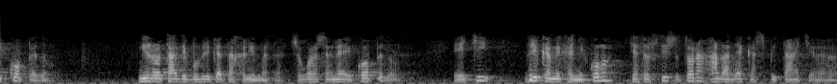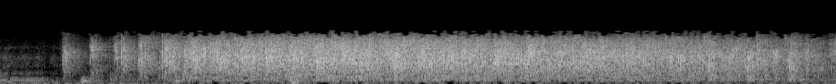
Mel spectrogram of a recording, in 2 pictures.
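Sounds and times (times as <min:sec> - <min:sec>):
speech: 0:00.0 - 0:00.7, 0:01.4 - 0:10.2
audience applause: 0:09.0 - 0:16.7.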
